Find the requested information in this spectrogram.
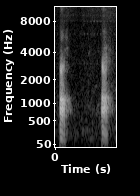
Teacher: So it's not really rounded or unrounded. It's sort of neutral.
